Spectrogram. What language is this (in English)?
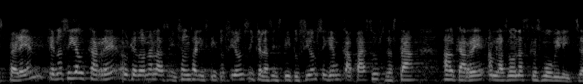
Catalan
